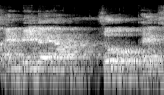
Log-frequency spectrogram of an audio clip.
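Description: A voice chanting in a steady recitation, holding long notes, with a short break about one and a half seconds in.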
